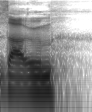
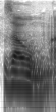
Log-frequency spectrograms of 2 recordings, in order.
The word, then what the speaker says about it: Zaum: Now, how do I pronounce this? – It's just Zaum. – Zaum.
